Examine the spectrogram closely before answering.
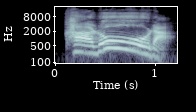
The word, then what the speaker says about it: Corolla: In fact, this sound written with R is actually somewhere between English L and D. For example, the Toyota Corolla in Japanese actually has this same consonant twice. Corolla, Corolla.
